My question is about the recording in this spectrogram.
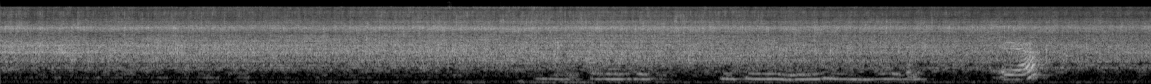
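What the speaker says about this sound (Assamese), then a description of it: "মিহলাই দিলোঁ দেই খৰিচাখিনি" Pork with packaged fermented bamboo shoot (khorisa) sizzles loudly and steadily in a pan as it is stirred, with a voice speaking briefly over the constant frying hiss.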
